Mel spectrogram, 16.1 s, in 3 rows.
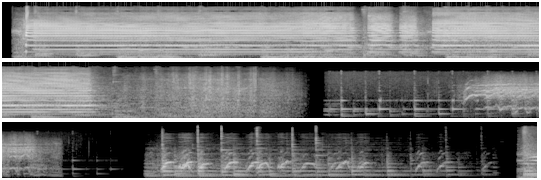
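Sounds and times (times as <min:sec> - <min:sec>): locomotive horn blasts: 0:00.1 - 0:06.5
train rumble: 0:00.2 - 0:08.4.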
